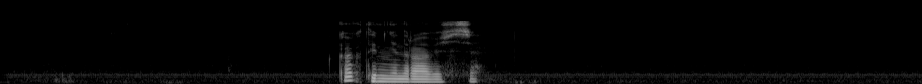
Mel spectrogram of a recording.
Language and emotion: Russian, neutral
